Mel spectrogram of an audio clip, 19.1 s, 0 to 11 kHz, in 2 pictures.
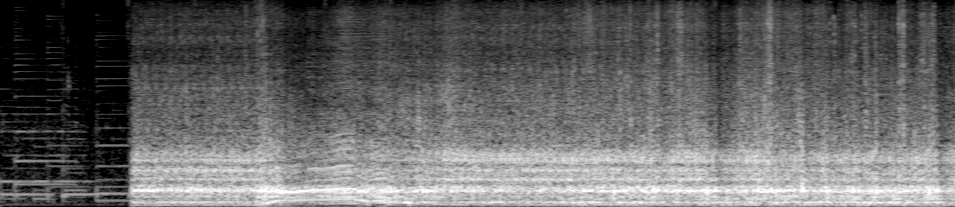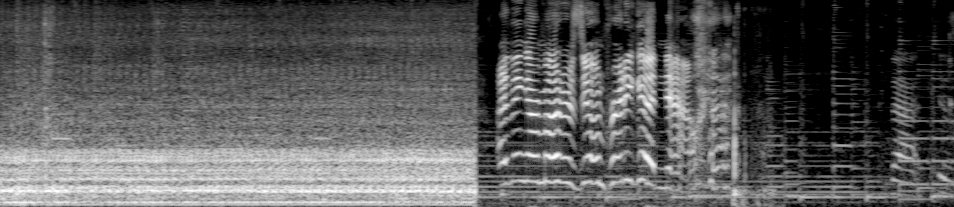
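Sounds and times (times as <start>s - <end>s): engine running loud under load: 1.3s - 14.3s.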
